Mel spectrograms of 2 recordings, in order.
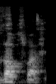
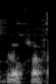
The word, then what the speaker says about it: Wrocław: Yeah, and yeah, Wrocław, very well pronunciation, very good pronunciation. Yes, Wrocław. It is Wrocław actually.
